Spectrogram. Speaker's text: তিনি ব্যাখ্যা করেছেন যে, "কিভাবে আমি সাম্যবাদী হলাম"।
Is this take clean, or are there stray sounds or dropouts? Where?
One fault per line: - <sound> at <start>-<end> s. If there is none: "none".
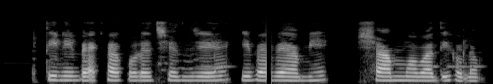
- dropout at 2.7-2.7 s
